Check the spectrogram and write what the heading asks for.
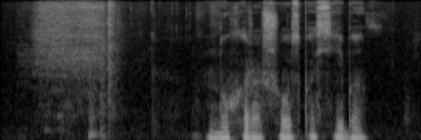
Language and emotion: Russian, neutral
